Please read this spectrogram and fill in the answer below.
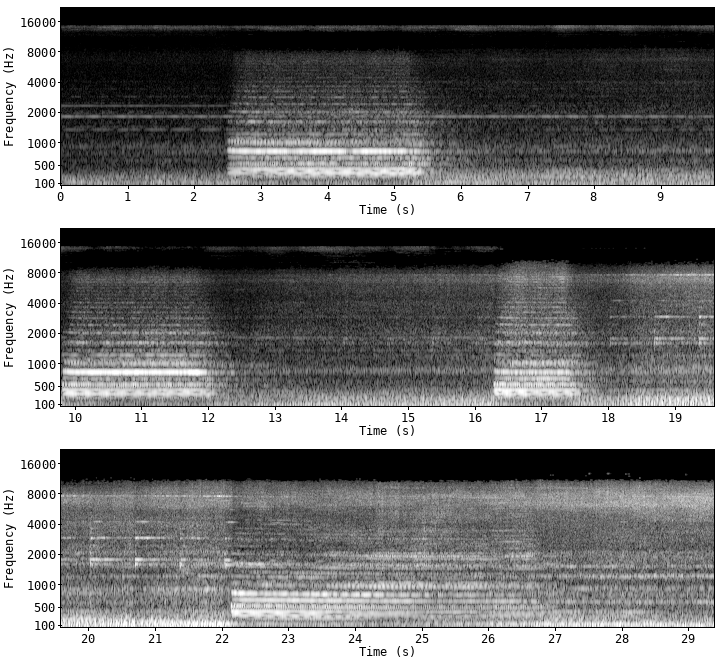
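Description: Union Pacific GE Evolution-series diesel freight locomotives approach and sound their multi-note air horn four times, long, long, short, long: the standard grade-crossing signal. The final long blast lasts about five seconds. Under the horn, the diesel and rail rumble grows steadily louder until the lead units pass near the end.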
